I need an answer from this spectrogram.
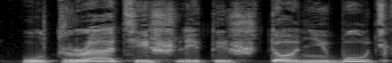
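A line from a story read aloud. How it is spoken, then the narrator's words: Shouting blind man. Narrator (Russian): кричал слепой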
